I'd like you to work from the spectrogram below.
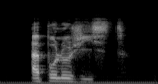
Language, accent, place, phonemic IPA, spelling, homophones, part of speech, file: French, France, Lyon, /a.pɔ.lɔ.ʒist/, apologiste, apologistes, noun, LL-Q150 (fra)-apologiste.wav
- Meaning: apologist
